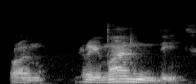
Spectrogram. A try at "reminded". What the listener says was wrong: Yeah, not it re, but r.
